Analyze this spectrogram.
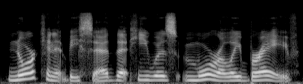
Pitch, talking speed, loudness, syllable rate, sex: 195 Hz, 200 wpm, -17 LUFS, 4.6 syllables/s, female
